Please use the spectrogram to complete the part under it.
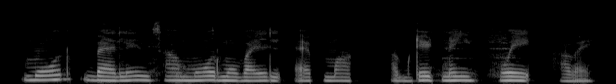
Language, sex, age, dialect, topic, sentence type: Chhattisgarhi, female, 18-24, Central, banking, statement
